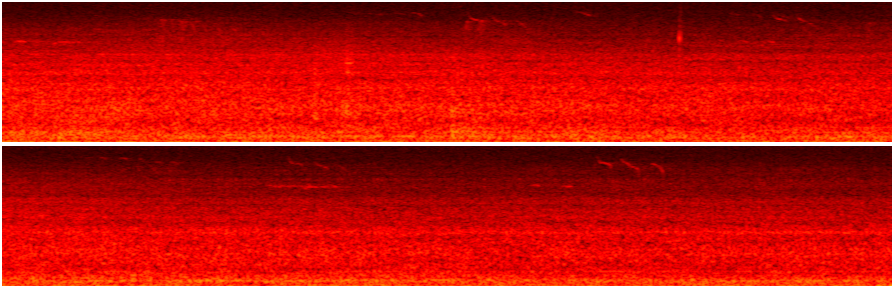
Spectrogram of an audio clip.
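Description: ÖBB Railjet passenger train running through the station: a steady rail rumble that eases slightly, with a few faint high chirps.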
